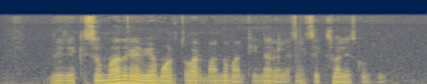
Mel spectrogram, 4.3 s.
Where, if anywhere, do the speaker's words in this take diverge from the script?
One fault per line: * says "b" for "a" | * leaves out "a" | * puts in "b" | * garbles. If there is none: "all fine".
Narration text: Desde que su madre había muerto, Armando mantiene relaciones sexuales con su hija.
all fine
